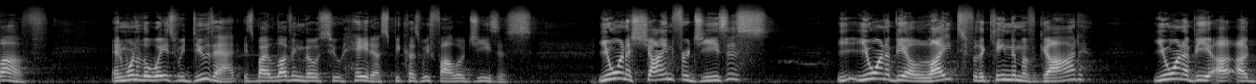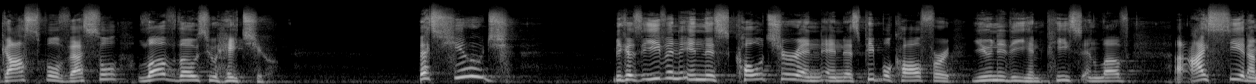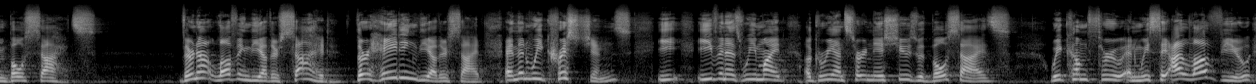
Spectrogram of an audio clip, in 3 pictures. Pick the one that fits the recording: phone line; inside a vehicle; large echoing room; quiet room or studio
large echoing room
